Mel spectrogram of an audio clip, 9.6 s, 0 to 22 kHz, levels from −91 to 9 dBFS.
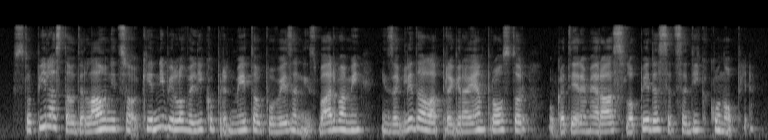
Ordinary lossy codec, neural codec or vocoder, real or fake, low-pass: none; none; real; 10.8 kHz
